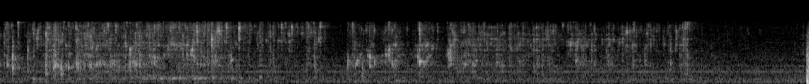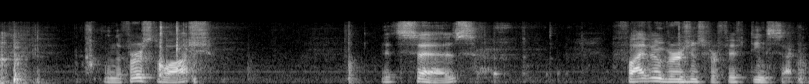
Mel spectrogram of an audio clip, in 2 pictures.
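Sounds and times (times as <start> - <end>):
tap water pouring into a container: 0.0 - 7.0
clunk: 8.0 - 8.6
speech: 9.2 - 10.2, 11.9 - 13.2, 14.4 - 16.1.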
